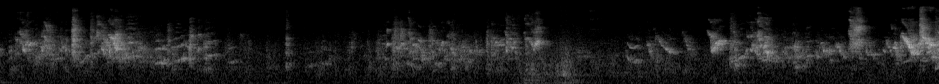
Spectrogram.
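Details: Five new budgerigars chatter together in busy, scratchy warbles and sharp chirps, with short squawks rising and falling in irregular bursts throughout.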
